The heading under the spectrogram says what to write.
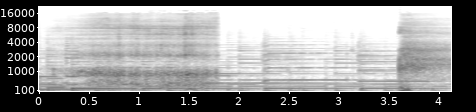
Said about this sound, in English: Hey, that's a welcome back sip. That is a welcome back to the studio sip.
